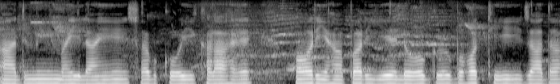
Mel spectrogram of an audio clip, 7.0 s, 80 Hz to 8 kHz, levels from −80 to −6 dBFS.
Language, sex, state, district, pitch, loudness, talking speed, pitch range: Hindi, male, Uttar Pradesh, Muzaffarnagar, 130 Hz, -18 LUFS, 130 wpm, 125-135 Hz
